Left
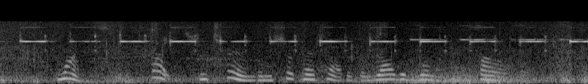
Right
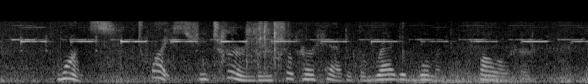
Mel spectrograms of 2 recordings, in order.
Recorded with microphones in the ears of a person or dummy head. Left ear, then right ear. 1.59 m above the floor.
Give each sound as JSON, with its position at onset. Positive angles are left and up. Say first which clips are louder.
{"t": 0.6, "sound": "a woman speaking", "louder": "right 4 dB", "side_deg": -60}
